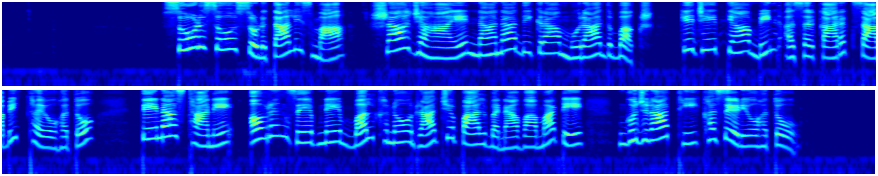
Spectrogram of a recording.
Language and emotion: Gujarati, neutral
